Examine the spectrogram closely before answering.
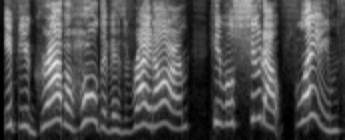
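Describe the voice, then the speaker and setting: Plucky girly cartoon hedgehog for a video game, super high and piercingly bright, bossy and peppy. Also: animated, normal speed, no echo, studio quality, full character voice. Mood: perky, instructive. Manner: peppy, emphatic, girlish. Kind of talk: animated game voice lines.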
